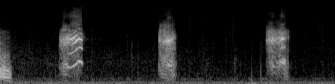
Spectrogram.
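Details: A baby koala about six months old in Australia gives three short, high, squeaky cries, about one a second, over faint low hum and hiss.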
